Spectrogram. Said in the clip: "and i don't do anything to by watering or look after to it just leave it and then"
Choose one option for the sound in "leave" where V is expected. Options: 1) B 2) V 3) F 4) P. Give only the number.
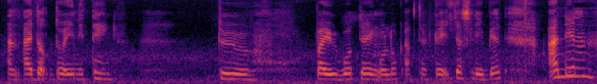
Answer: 1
